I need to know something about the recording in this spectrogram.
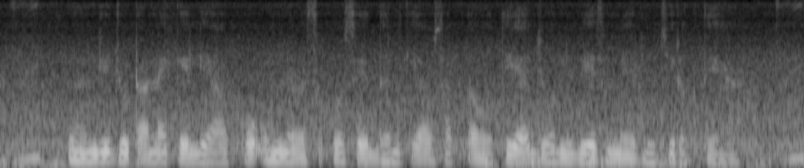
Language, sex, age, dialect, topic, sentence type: Hindi, male, 18-24, Hindustani Malvi Khadi Boli, banking, statement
